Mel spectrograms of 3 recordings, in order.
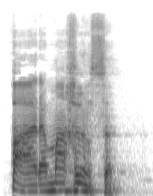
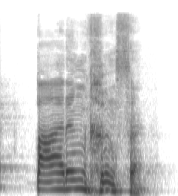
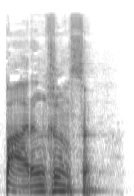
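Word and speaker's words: Paramahansa: Em outras palavras, as pessoas falantes de língua portuguesa, ou muito provavelmente qualquer não indiano médio, pronuncia assim esta palavra: para marrança. Entretanto, a pronúncia correta é paranhança. Para os ocidentais que simplesmente desejam tomar conhecimento, com certo grau de exatidão, de que modo pronunciar essa difícil palavra, convém dizer que os eruditos em sânscrito aceitam a pronúncia paranhansa.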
